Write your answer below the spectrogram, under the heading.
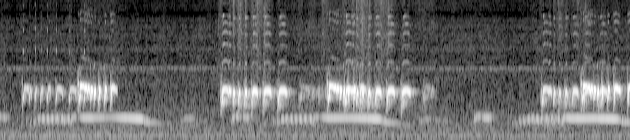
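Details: A local zebra dove replies readily to a lure recording with four rolling phrases of stuttered coos over a low held tone, each phrase ending in bright accented notes.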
